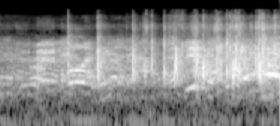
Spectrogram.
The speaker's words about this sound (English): You see them claps? It's like... okay. Oh, wow.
